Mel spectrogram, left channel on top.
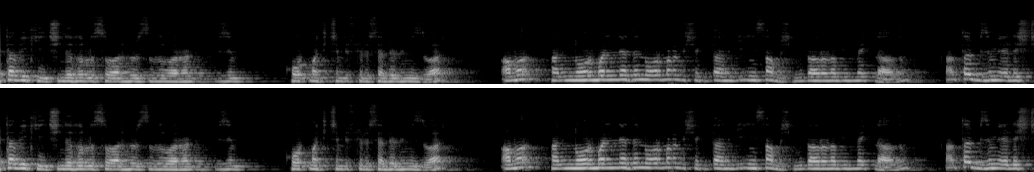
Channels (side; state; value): both; normal; correlation 0.88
